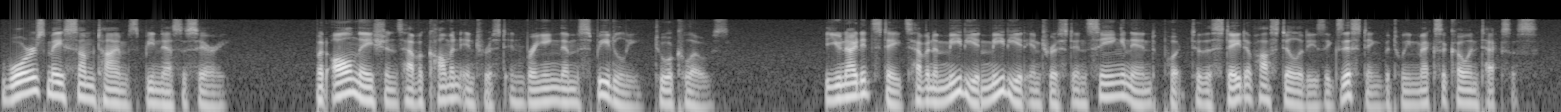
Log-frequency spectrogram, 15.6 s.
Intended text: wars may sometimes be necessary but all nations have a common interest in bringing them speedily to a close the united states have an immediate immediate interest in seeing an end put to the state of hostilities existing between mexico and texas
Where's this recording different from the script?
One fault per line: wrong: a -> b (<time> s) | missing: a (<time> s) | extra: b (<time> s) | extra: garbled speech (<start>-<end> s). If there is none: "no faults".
no faults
